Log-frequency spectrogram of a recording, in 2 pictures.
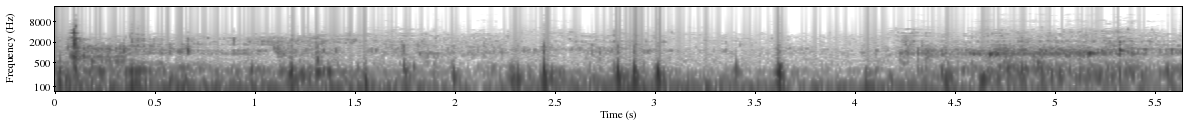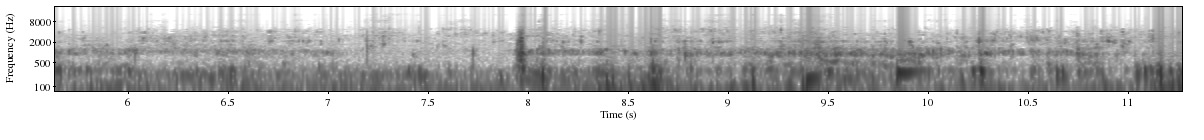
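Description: Muffled underwater rumble and gurgling from a camera held under the water while a dog dives and paddles, with many small bubble pops and knocks.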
